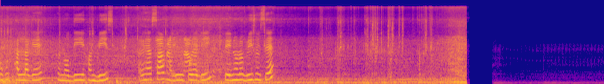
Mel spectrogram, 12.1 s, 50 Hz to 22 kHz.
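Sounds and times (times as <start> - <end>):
rickshaw road noise rumble: 0.0 - 12.0
rattles: 6.1 - 8.8.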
